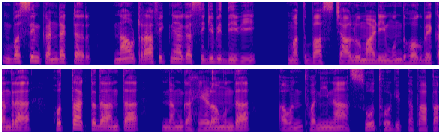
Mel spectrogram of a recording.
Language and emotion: Kannada, sad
